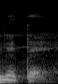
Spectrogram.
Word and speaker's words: néther: De cette trinité primordiale naissent tous les néthers, prononcés néther.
